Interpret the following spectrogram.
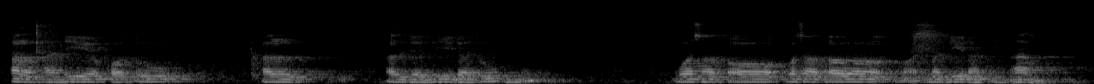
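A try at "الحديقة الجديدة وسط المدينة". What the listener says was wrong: Mumtaz.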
